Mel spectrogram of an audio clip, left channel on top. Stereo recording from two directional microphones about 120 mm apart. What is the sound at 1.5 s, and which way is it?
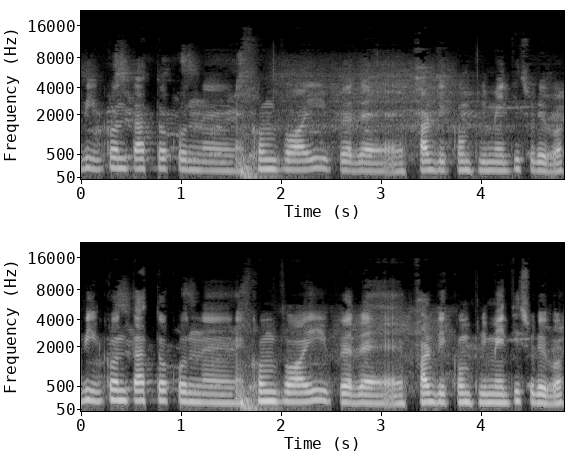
Speech, 10° right (ahead or behind).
